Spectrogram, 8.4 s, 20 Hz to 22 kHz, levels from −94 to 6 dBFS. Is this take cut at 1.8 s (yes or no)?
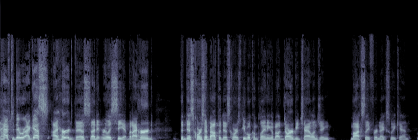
no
